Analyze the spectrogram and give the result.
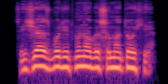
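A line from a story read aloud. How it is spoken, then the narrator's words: Gloomy. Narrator (Russian): мрачно сказал мой будущий отчим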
